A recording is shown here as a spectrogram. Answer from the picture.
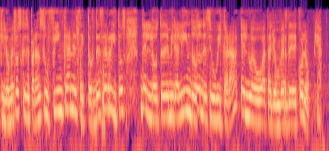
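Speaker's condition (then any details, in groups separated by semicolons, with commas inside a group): No condition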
